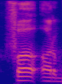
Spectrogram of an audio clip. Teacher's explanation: फ और ब बोल के देखो, दोनों होठ आपस में मिलेंगे, इसको ओष्ठ बोलते हैं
